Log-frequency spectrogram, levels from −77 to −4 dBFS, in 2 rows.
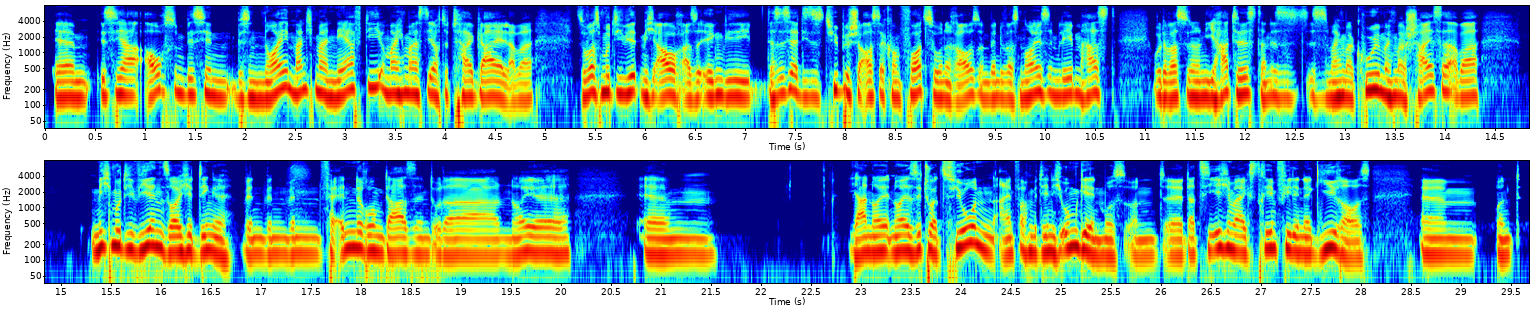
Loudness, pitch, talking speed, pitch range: -17 LUFS, 145 Hz, 190 wpm, 135-165 Hz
